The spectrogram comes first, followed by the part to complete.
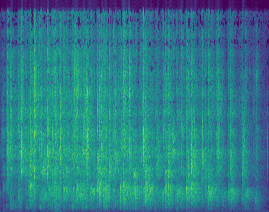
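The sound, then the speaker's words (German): Sustained applause from a group of people for a plea on behalf of a bird, dense overlapping hand claps filling the whole stretch at a steady, fairly loud level, without any talking. “Also, also ich finde, ähm, egal was jetzt noch kommt, dieses Plädoyer für diesen, ähm, für diesen Fliegendier oder für diesen Vogel hat erstmal einen richtig fetten Applaus verdient.”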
